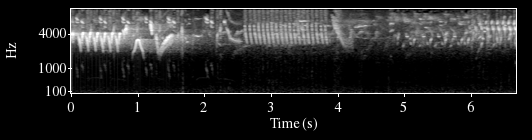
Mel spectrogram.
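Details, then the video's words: Goldfinch mule singing: looping whistled slurs at first, then a fast even rattle, a sweeping note, and a softer, continuing twitter over faint low noise. "Mulet Phénomène"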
